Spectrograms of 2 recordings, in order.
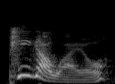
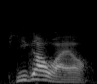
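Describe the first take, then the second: First: The first word begins with a P sound. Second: The first word begins with a B sound. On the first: Blood comes. The speaker calls it wrong. "which means blood comes. That's wrong" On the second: Rain comes. The speaker calls it right. "You have to say"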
